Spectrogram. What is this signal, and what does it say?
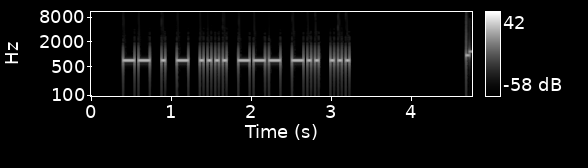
Morse code, heard as a keyed tone, about 25 wpm, 700 Hz. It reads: METHODS
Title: ES:S Suffix - Top 100 Words with Base Words 25wpm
